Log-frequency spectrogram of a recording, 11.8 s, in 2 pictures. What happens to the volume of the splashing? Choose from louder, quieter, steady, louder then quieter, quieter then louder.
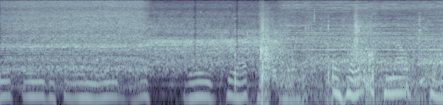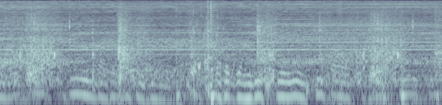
steady.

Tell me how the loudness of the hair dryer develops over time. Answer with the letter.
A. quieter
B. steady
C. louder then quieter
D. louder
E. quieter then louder
B.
